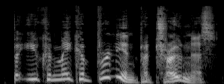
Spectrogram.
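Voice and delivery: high-pitched, incredulous protest. A narrator's reading. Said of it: "protested Ron".

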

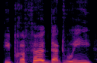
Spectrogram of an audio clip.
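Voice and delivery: frightened prisoner hurrying his excuses; hurried and nervous. A narrator's reading. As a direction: hurry to justify yourself. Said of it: "said Karkaroff hurriedly".

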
